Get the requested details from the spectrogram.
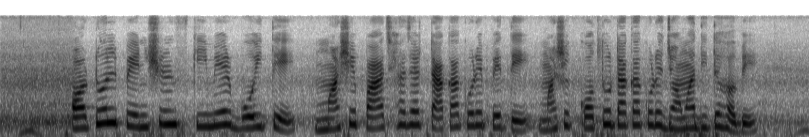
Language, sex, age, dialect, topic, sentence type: Bengali, female, 31-35, Standard Colloquial, banking, question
